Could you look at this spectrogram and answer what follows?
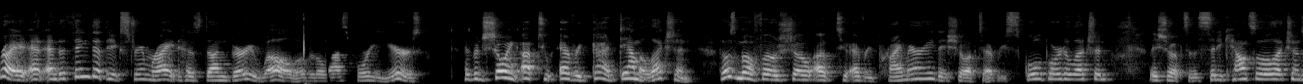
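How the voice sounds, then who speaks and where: Very fast and with very wide pitch swings, a woman speaks at a fairly high pitch against a quiet background. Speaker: political activist. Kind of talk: casual chat. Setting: video call. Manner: loud, impassioned.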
